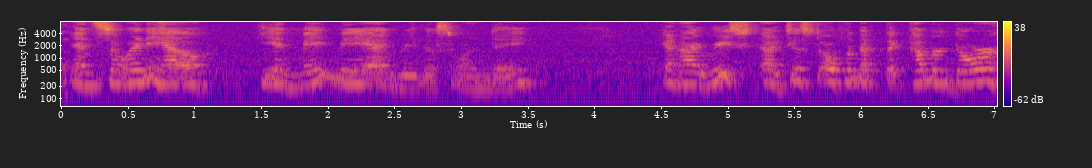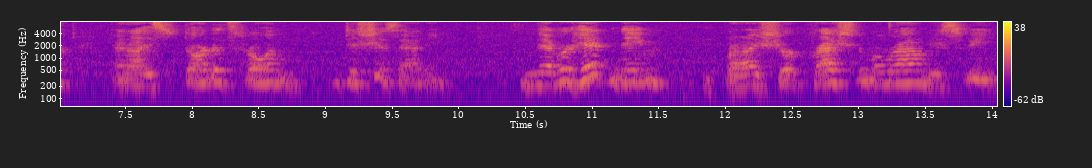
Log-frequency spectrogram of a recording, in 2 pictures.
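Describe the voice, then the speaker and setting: With an American accent, a woman speaks at a fairly high pitch and moderate pace, using ordinary pitch variation and long, frequent pauses, amid noticeable background noise and audible room echo. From California. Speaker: oral history interviewee. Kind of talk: oral history interview. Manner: halting.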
